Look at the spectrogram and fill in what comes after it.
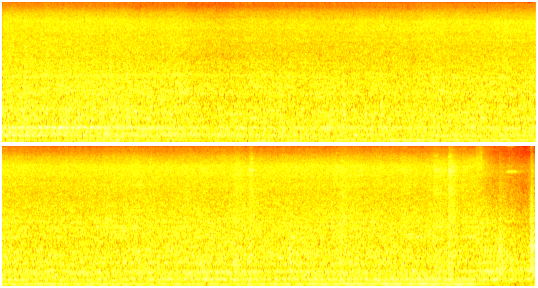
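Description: Meter-gauge diesel passenger train running, heard from aboard: a loud, steady rumble of wheels on the track with a constant low engine drone.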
